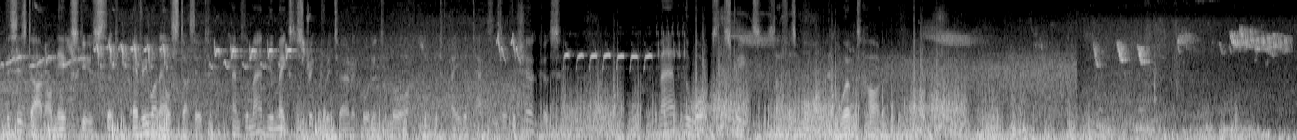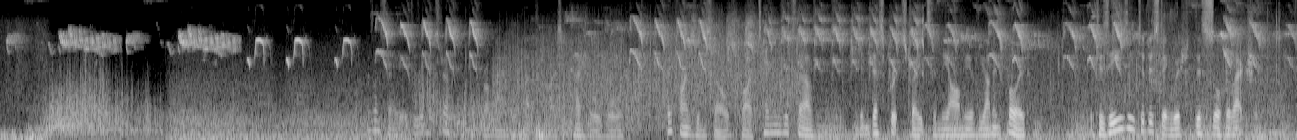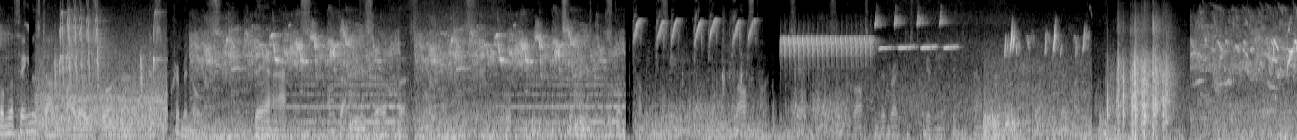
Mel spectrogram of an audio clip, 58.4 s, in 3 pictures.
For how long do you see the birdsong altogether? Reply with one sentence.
You can hear the birdsong for 58 seconds altogether.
